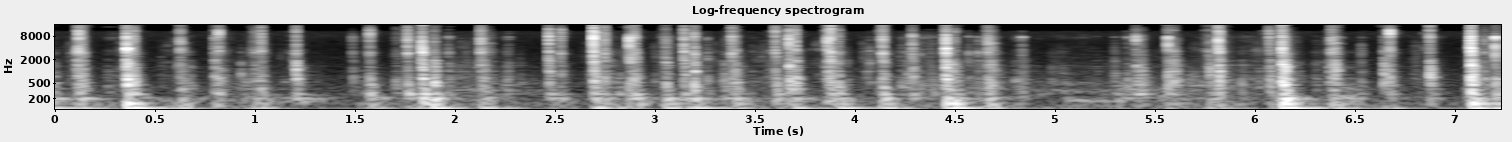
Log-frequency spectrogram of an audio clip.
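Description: Fingertips type rapidly on a full-size plastic computer keyboard with a colour-changing backlight. Sharp, bright key clicks come in quick irregular bursts over a low steady hum, with a brief lull about five seconds in before the tapping resumes.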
